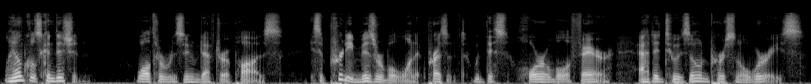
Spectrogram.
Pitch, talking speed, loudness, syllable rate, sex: 125 Hz, 185 wpm, -21 LUFS, 6.5 syllables/s, male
